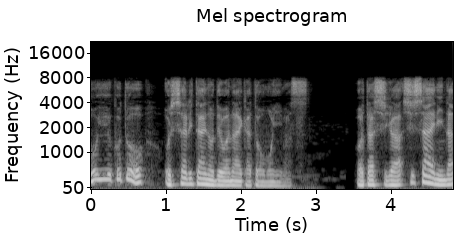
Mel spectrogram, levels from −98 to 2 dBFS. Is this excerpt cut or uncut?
cut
